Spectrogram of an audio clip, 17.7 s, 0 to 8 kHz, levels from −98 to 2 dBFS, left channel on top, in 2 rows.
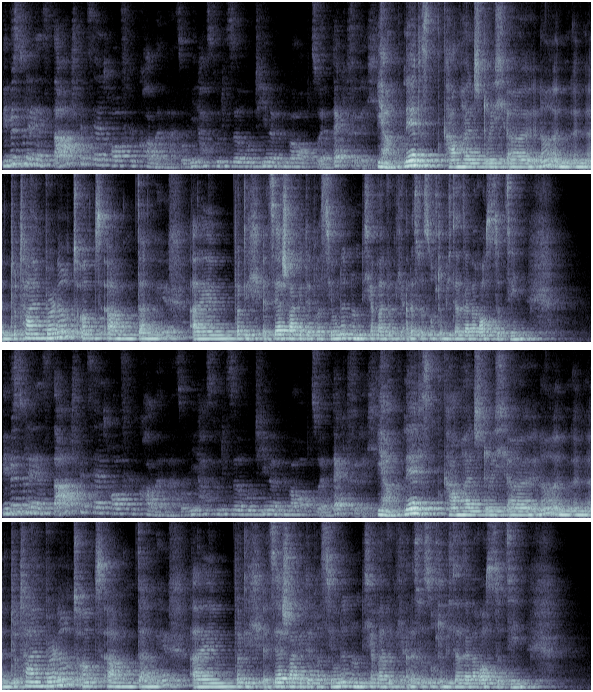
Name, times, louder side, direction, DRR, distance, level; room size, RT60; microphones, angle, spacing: voice 1, 0.0-5.6 11.0-11.4, equal, 15° right, -8 dB, 1.0 m, -33 dB
voice 2, 5.6-11.2 11.7-17.1, equal, 20° left, 1 dB, 0.4 m, -23 dB
5.9 x 3.5 x 2.3 m, 1.3 s
head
